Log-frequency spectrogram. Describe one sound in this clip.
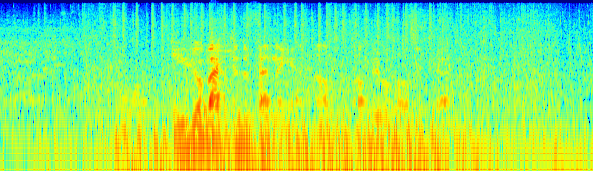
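Rapid gunfire rattles with bright electronic zaps.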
